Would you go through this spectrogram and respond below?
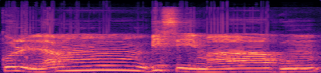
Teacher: اگر تنوین کے بعد با حرف ہو، یعنی کہ اس سے لفظ شروع ہو رہا ہو تو اقلاب کرنا ہوگا، یعنی تنوین میں نون کی بجائے میم کی آواز پیدا کرتے ہوئے وصل کرنا ہوگا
